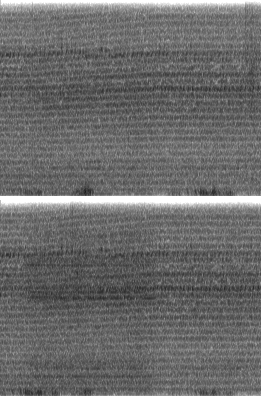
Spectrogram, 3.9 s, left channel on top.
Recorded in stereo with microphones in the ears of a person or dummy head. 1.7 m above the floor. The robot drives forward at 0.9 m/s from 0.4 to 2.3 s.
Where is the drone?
Centre (ahead or behind).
